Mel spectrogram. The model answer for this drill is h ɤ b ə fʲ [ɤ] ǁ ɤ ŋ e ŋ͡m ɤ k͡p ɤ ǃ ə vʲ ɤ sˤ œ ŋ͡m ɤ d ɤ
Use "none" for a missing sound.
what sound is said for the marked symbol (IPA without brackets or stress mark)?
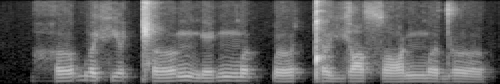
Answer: ɤ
